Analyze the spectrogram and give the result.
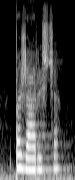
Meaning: place where a fire occurred, burned area; ashes
- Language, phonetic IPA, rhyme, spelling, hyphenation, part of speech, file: Belarusian, [paˈʐarɨʂt͡ʂa], -arɨʂt͡ʂa, пажарышча, па‧жа‧рыш‧ча, noun, Be-пажарышча.ogg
